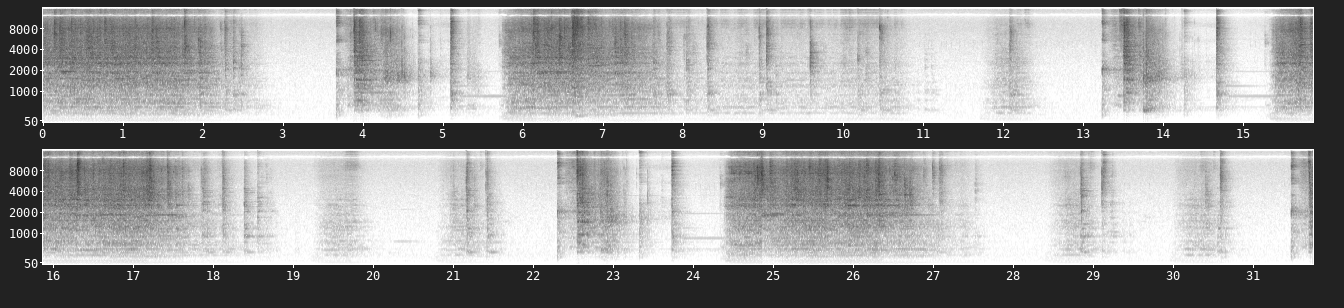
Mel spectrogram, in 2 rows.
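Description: Logical Machines S-6 cascading weigh filler's vibratory feed trays running in cycles, about every nine seconds, four runs in all, with hard dog treats rattling across the stainless steel pans over a low hum. Between the runs come quieter clatters and sharp clicks.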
